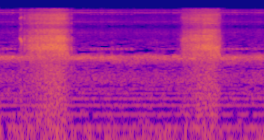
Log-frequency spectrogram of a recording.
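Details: Barn owl owlets, about four, being fed by the female at a nest cam at Starr Ranch, giving two loud rushing hisses about a second and a half apart over a steady electrical hum.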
